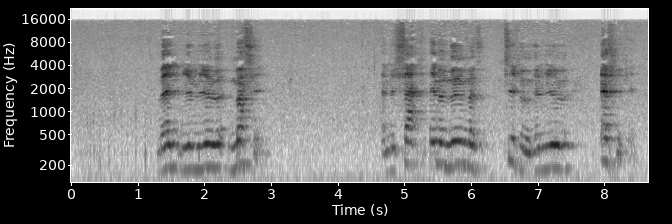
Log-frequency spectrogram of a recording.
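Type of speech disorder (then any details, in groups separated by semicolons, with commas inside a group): Dysarthria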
